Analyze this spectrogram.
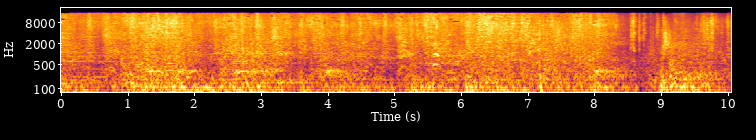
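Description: Magic spells crackle and thud in a busy fight.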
